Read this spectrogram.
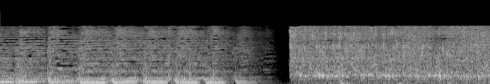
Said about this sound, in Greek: Εσύ, ναι, εσύ που ξυρίζεσαι και το νερό τρέχει.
